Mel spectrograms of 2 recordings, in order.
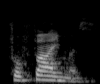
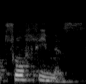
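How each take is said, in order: First: "Trophimus" with a long eye in the middle, tro-FY-mus; alternative pronunciation. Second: "Trophimus" with an ee in the middle, TRO-fee-mus; preferred pronunciation. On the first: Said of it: "Trophimus or Trophimus". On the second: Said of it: "Let me say Trophimus". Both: Shown as a demonstration.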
